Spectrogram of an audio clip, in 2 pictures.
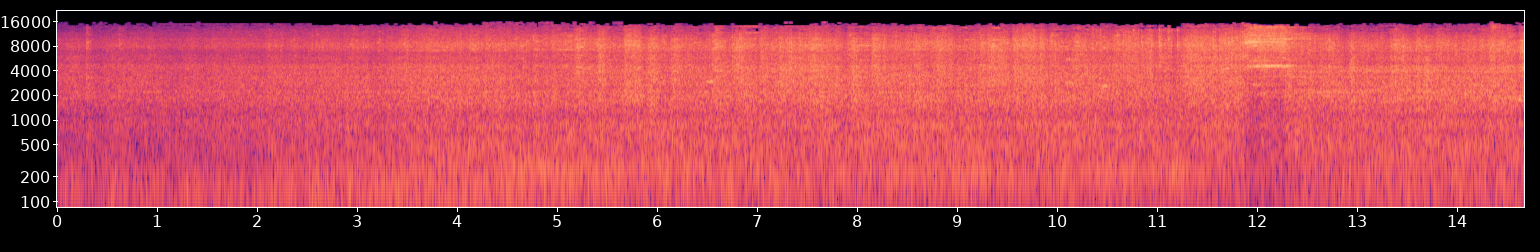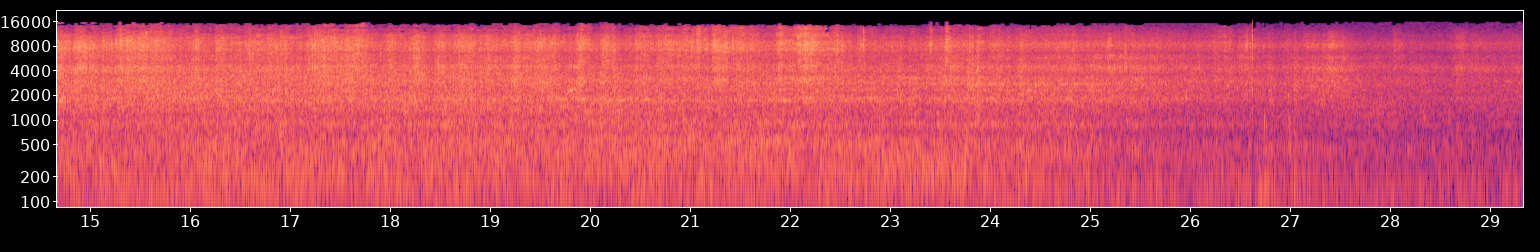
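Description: Diesel-hauled freight train of tank wagons passing close by, wheels clattering over the rail joints. The noise builds over the first few seconds, holds steady as the wagons roll past, then fades near the end as the last wagon moves away. A brief high wheel squeal comes about twelve seconds in.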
